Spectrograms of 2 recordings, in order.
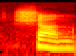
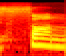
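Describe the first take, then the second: First: The word begins with an sh sound. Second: The word begins with an s sound. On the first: "I would say shun" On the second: "if I wanted to say sun"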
